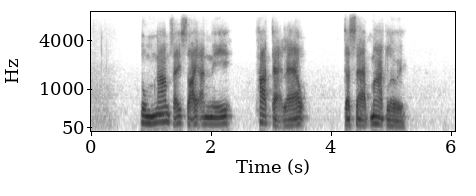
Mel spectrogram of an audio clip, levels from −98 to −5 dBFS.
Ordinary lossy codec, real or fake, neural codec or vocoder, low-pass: Opus, 16 kbps; real; none; 7.2 kHz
